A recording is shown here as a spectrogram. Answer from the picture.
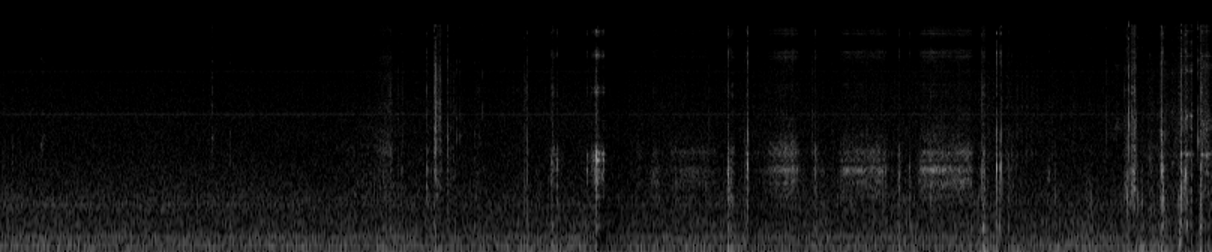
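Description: Handling noise of a rifle-mounted scope camera: scattered clicks and scrapes over a steady low hum, the sharpest click about eight seconds in, and a run of clicks near the end as the rifle is moved.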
